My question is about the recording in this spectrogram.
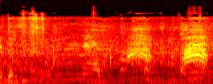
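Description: Ducks quacking: two short, loud calls in the second half.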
